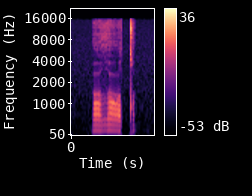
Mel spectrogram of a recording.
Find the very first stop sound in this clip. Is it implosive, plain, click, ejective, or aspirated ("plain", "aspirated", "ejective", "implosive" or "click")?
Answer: plain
